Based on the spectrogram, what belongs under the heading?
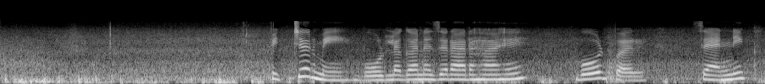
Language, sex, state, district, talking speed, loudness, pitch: Hindi, female, Punjab, Kapurthala, 85 wpm, -14 LUFS, 205 Hz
